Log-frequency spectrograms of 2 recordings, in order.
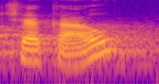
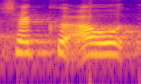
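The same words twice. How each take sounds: First: The two words are linked together. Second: The two words are said separately.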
